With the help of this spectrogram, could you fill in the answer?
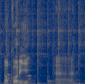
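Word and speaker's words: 残り: Nokori, let's see its accent. Yeah, accent on the last syllable, so as per the rule.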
